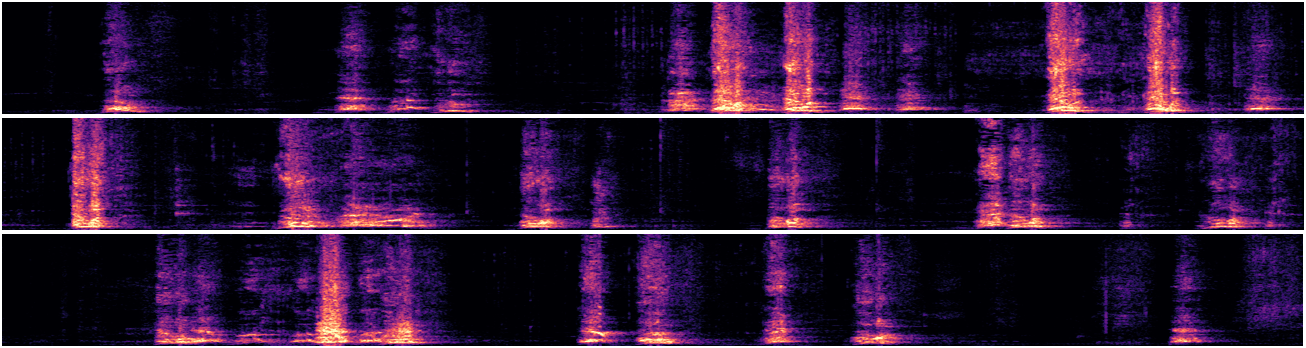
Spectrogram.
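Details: Bullmastiffs at Dynamic Kennel barking at the camera: deep, loud, rough barks fired in rapid clusters of two to four, with brief pauses between volleys, continuing steadily for nearly twenty seconds.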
